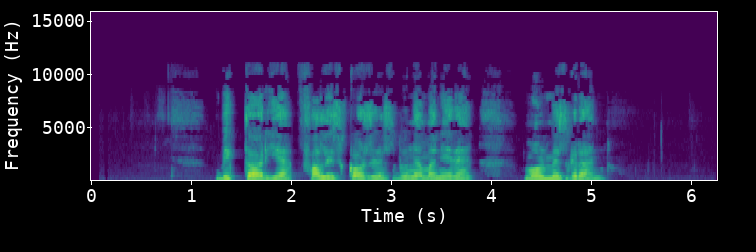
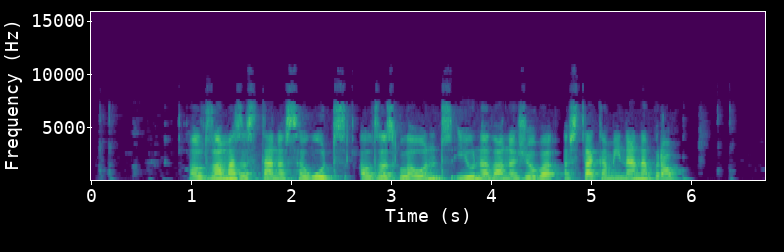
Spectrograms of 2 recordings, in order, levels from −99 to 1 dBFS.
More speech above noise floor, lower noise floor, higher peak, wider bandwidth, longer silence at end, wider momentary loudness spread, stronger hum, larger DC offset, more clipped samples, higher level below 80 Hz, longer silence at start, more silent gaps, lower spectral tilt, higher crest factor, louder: first, 58 dB vs 44 dB; first, -81 dBFS vs -66 dBFS; about the same, -4 dBFS vs -2 dBFS; first, 11 kHz vs 7.8 kHz; first, 1.15 s vs 0.8 s; first, 11 LU vs 7 LU; neither; neither; neither; second, -80 dBFS vs -70 dBFS; first, 1.25 s vs 1 s; neither; about the same, -5 dB/octave vs -5 dB/octave; about the same, 22 dB vs 22 dB; about the same, -23 LUFS vs -22 LUFS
